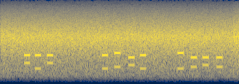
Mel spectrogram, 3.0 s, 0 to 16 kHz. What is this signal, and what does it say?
DTMF, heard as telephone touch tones, dialled by hand, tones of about 80 ms, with radio hiss and a squelch burst at the end. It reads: 020 2672 3474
